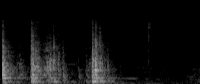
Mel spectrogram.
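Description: Hard plastic tackle boxes knocking and clacking together as one is fitted into the other: three sharp knocks, at the start, about a third of a second in and about a second in, then a fainter click.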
